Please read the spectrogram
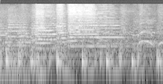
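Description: Carnival brass band playing a lively marchinha, with trumpets and trombones carrying the tune over a steady beat.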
